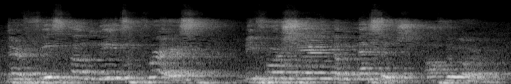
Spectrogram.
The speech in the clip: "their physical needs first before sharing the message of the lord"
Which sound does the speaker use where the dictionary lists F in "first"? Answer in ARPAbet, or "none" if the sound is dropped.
P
